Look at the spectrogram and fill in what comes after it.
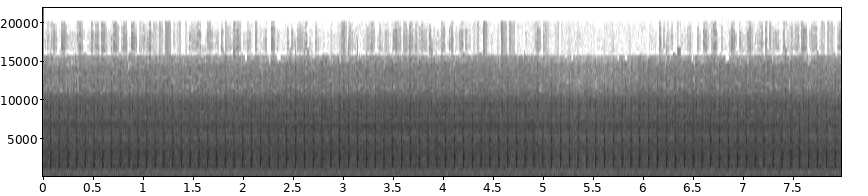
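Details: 2015 C7 Corvette Z51, six-speed manual, Edelbrock supercharger, 80,000 miles: steady V8 idle with fast light tapping in time with the engine, suspected AFM lifter failure, thought driver-side cylinder 7 but possibly front; fix planned: AFM/DOD delete, new cams, pushrods, lifters, tune.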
